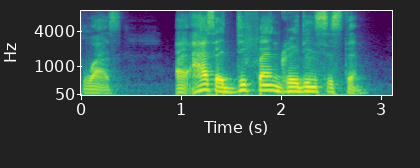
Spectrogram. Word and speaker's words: WAEC: Difficult in the sense that the BECE, unlike the WAS, or what people normally call WAEC, even though the right pronunciation is WAS, has a different grading system from the WAS.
